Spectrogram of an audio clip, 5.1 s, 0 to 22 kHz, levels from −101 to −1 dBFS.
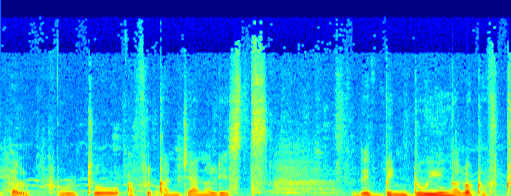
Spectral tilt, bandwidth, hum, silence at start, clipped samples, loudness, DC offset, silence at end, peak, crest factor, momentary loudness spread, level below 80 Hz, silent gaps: -6 dB/octave; 19 kHz; none; 0 s; under 0.1%; -25 LUFS; under 0.1%; 0 s; -6 dBFS; 20 dB; 17 LU; -60 dBFS; none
